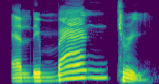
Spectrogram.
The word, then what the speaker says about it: elementary: Selanjutnya elementary. Elementary. Men-nya yang di stress.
